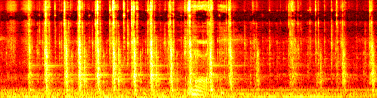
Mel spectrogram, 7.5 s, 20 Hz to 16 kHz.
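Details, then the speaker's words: 2013 Nissan Maxima CV axle with a damaged boot, before replacement: steady clicking two to three times a second over a dry grinding, in time with the wheel. Worn CV joint. "as you can see my CV axle on this side is dead"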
